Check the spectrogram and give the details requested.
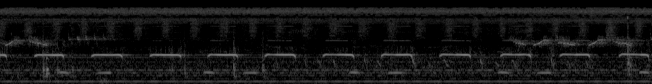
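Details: A pearl-spotted owlet gives a steady series of clear, level whistles, nearly two per second, with fainter lower and higher notes. Heard near the Buffelshoek cutline in the African bush on a sunset safari drive on 8 November 2016.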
